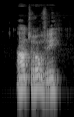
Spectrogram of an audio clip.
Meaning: third-person singular past historic of entrouvrir
- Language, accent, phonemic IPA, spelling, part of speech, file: French, Canada, /ɑ̃.tʁu.vʁi/, entrouvrit, verb, LL-Q150 (fra)-entrouvrit.wav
